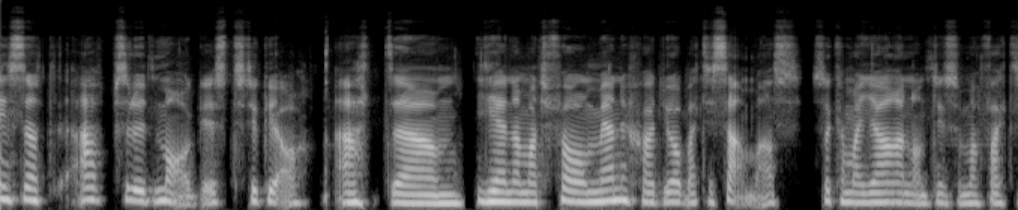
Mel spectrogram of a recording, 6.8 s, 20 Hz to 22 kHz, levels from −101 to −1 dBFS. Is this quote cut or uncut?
uncut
